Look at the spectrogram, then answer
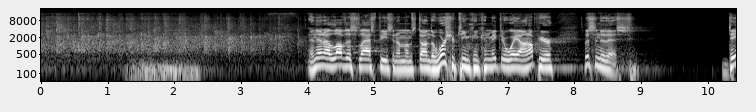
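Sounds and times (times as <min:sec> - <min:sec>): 
large crowd applause: 0:00.0 - 0:04.1
speech: 0:04.0 - 0:09.0, 0:10.2 - 0:10.4.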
